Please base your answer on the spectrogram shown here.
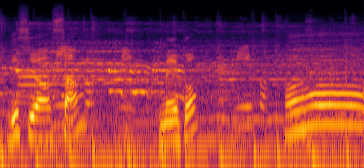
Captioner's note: Spanish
